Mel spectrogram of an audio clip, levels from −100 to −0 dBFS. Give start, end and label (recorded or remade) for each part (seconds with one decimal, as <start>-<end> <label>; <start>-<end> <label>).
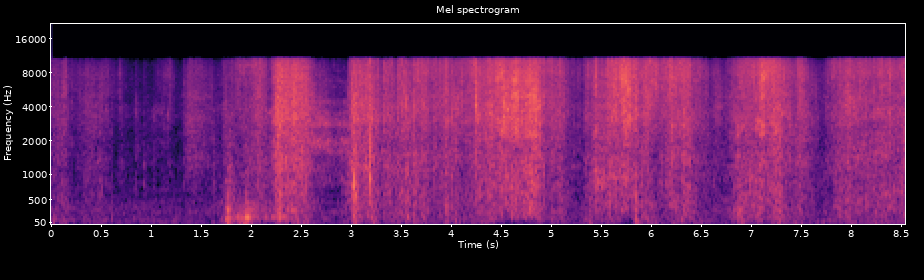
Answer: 0.0-2.8 remade; 2.8-3.6 recorded; 3.6-8.5 remade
